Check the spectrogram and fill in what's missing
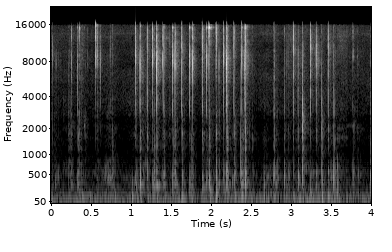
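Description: Long nails tap quickly across the top, edges and handle of a small, hollow pink leather heart-shaped purse, held and then set on a table. About twenty crisp, bright clicking taps come in fast, uneven bursts, with a dry scratchy edge, little low end and no ring after each hit.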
